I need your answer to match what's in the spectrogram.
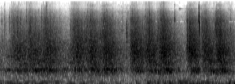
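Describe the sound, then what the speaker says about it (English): Crowd at a Rainbow Six Siege esports Major grand final in Berlin, a broad steady roar of chanting and cheering with rhythmic swells and claps, continuous and moderately loud throughout. "You can hear the chants in the background there."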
